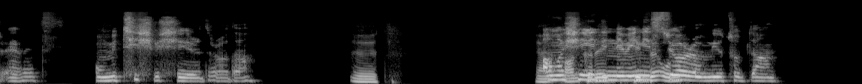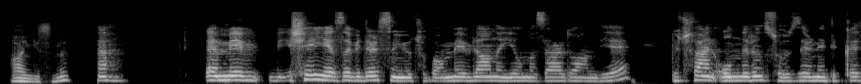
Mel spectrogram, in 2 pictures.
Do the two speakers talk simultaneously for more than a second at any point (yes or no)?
yes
